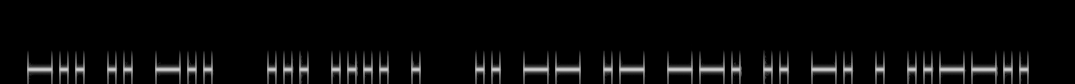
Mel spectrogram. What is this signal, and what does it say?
Morse code, heard as a keyed tone, about 15 wpm, 700 Hz. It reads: DID SHE IMAGINE?
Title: Sentences from Top 1400 Words 15wpm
